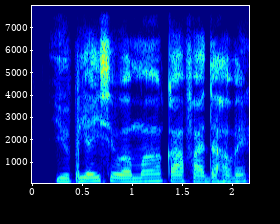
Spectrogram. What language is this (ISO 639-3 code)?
hne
